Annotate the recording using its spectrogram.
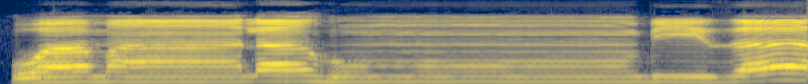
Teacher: Ikhfa Syafawi bacanya samar didengungkan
